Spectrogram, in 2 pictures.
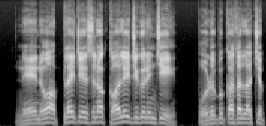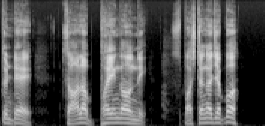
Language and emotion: Telugu, angry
